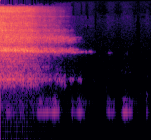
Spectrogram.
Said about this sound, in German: Und noch einmal einatmen. Und ausatmen.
